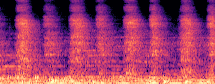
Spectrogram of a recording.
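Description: Rhythmic, forceful breathing out through the nose, about two breaths a second, in the manner of Kundalini breath of fire. Background music with low sustained tones plays underneath.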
